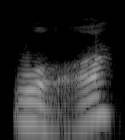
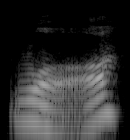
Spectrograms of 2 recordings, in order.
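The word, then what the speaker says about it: 我: I I or me translates to war and it is pronounced using a falling rising tone let's try and say whoa once again it is said with the falling rising tone also known as the third tone like war great let's move on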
